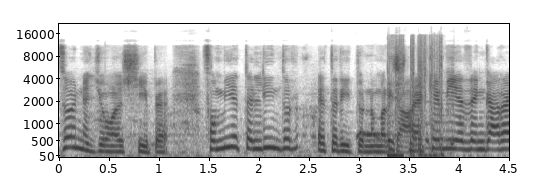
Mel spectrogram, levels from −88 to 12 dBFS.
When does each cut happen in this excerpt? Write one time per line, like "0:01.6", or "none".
0:03.5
